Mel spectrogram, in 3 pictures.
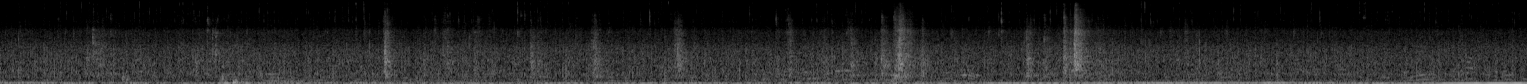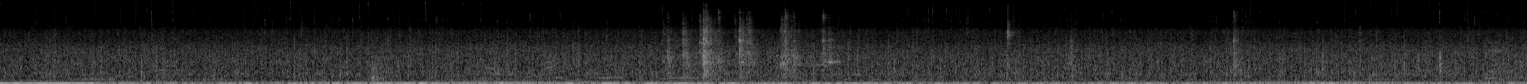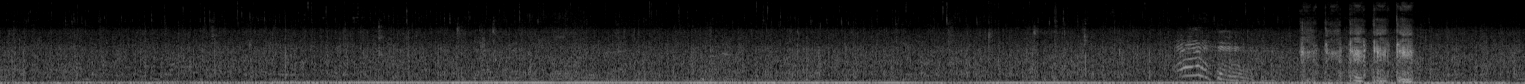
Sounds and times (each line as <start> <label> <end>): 0.0 construction 12.7
0.0 rain 45.7
16.8 construction 28.4
40.0 construction 45.7
42.3 people 44.8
